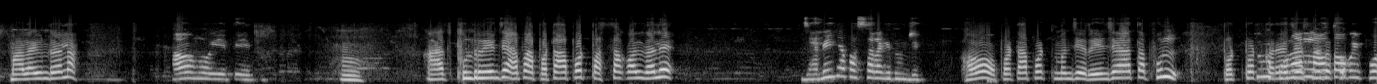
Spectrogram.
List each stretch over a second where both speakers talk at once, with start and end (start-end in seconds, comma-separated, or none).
none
